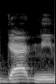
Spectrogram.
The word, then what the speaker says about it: Gagne: Greg gagney and yes he did call himself gagney not gone yet like the French pronounced yeah Paul were friends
